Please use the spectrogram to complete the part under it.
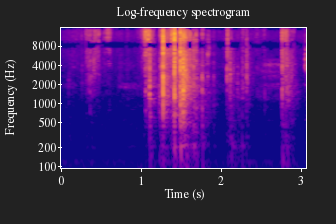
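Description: Playing cards riffle and flutter as a deck is shuffled.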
